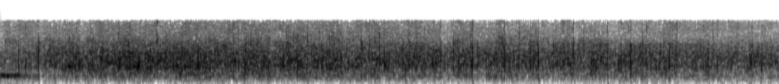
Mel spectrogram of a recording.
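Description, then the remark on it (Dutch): Sustained applause from an audience, a dense, steady wash of many hands clapping at an even loudness for several seconds, with no voices standing out. “En ik vind dat ze een groot applaus verdienen, dames en heren.”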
